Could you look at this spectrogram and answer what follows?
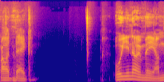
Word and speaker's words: Ardbeg: I'll just correct Ardbeg. Well, you know me. I'm never going to pronounce anything right.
